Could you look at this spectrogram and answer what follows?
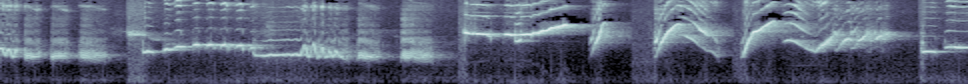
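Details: A white-rumped shama, a prized bird with a loud, lively song, used as a song lure to get a shama that has stopped singing going: rich, fast medley of loud clear whistles, slurred rising and falling notes and chattery bursts.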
